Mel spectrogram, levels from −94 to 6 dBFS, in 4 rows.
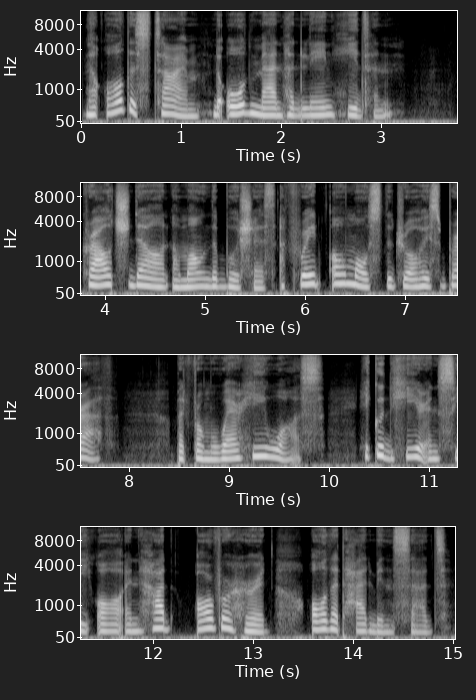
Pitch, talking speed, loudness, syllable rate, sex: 190 Hz, 160 wpm, -20 LUFS, 3.9 syllables/s, female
